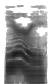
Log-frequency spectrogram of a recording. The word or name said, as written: yuriy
